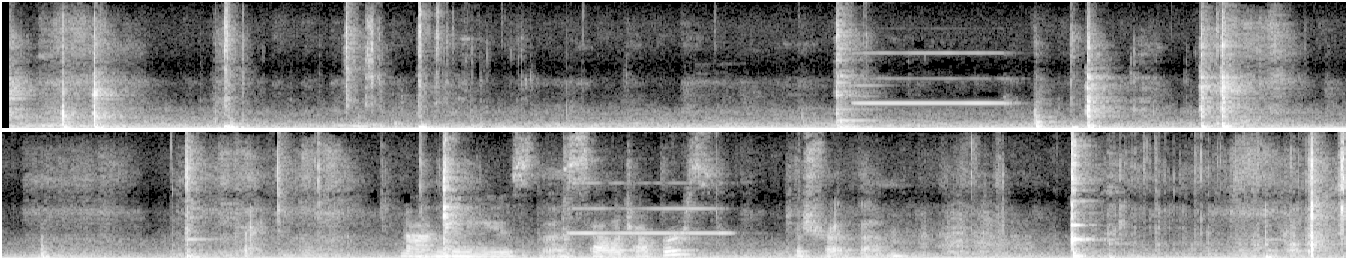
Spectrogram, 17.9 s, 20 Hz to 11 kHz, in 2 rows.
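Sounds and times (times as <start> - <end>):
electronic beep: 12.7 - 13.9.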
